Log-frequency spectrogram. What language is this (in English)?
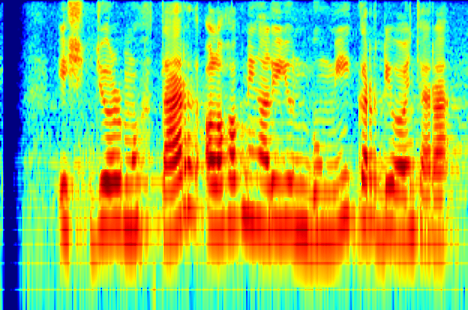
Sundanese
